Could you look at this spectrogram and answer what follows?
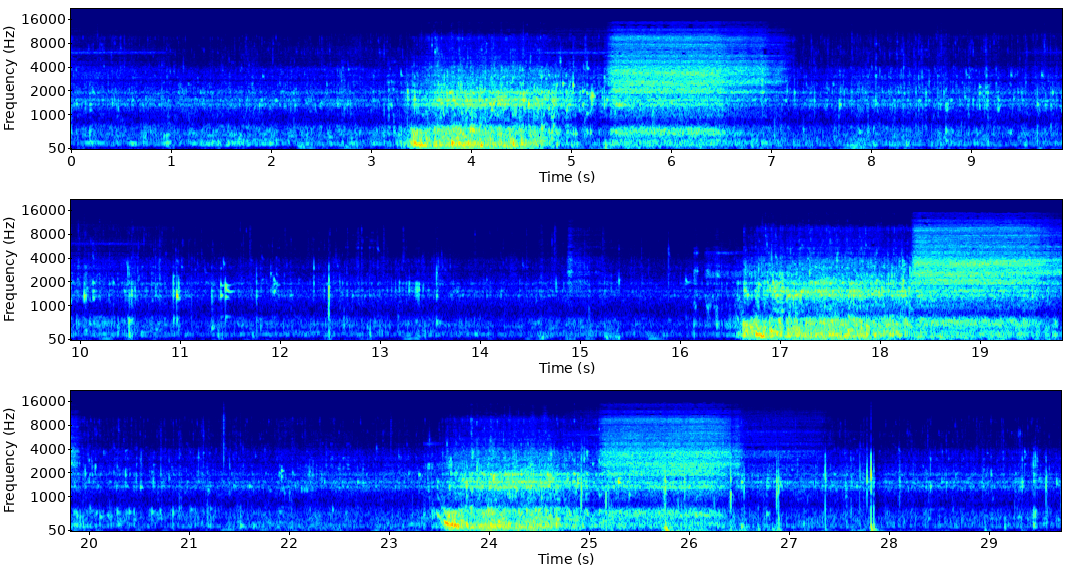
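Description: Scuba diver breathing through a regulator underwater: three breaths about ten seconds apart, each a loud rush of exhaled bubbles that ends in a higher hiss. Between the breaths there is quieter bubbling with small clicks.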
